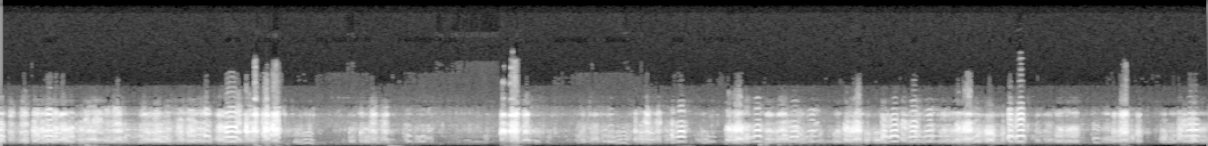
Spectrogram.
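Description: A crowded flock of flamingos gives nasal, goose-like honks that overlap constantly, with louder bursts every second or two.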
